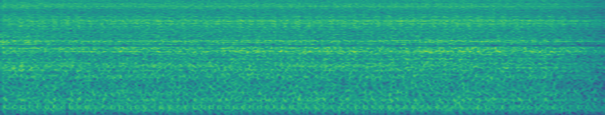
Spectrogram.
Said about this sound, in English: your pump is making a whining noise like this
